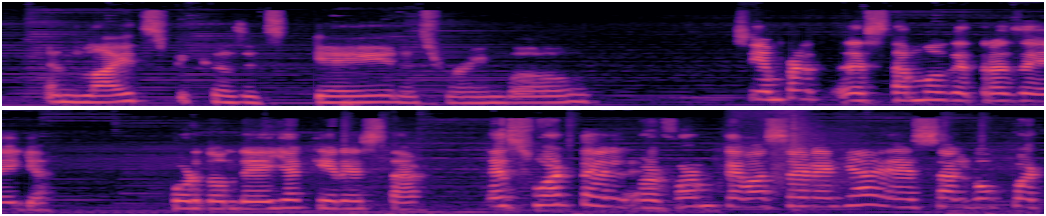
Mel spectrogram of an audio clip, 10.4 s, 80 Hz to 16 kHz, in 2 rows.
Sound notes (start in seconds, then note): 3.5 speaks in Spanish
